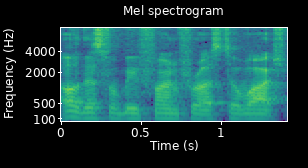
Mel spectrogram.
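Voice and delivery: usual speaking voice

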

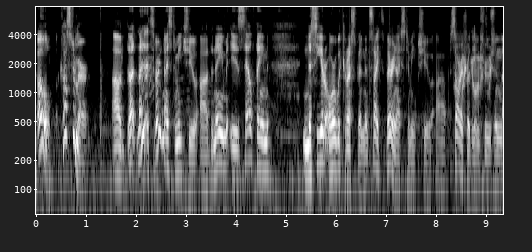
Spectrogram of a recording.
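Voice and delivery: loud, startled, surprised gnome voice. Voicing a gnome surprised to see a customer: surprised gnome character voice. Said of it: "he looks at you with, like, surprise in his face".

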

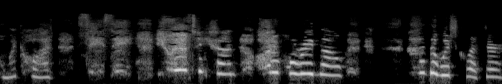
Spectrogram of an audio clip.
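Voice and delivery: very high, screamed whisper. Retelling an excited phone call from work: imitating own past whisper scream. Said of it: "I really was whisper screaming at work".

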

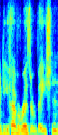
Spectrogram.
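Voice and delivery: ordinary talk, nothing marked

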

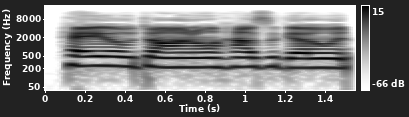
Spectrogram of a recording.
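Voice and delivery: ordinary talk, nothing marked

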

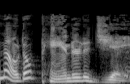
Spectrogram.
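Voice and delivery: ordinary delivery

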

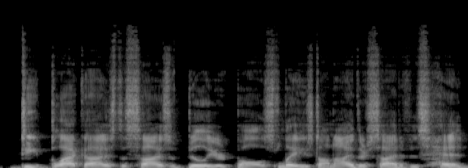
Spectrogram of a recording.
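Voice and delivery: ordinary delivery

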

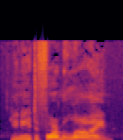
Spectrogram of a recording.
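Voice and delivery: very loud, high-pitched shout. A woman calls to the men over the din, shouting over the din. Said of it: "she shouted over the din".

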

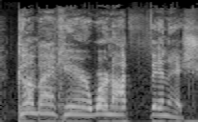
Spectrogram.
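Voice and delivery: mock very high, aggressive screaming yell. Retelling a scene where a young man screams at a woman: imitating someone screaming. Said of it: "because he's screaming at her".

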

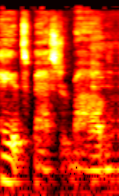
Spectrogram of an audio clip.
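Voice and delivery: mock toned-down voice. Retelling recording an early morning video while others sleep: imitating own toned-down voice. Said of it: "so I would tone it down".

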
